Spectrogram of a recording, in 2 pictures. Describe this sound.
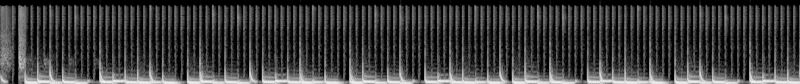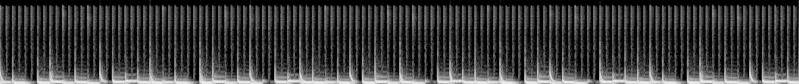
Loop created in NI Reaktor
loop, reaktor, glitch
